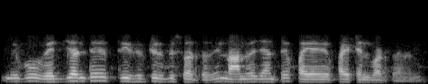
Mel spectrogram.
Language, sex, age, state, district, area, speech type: Telugu, male, 45-60, Telangana, Mancherial, rural, conversation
